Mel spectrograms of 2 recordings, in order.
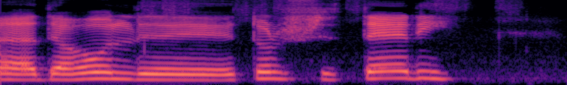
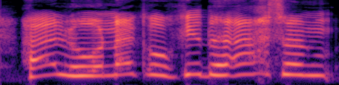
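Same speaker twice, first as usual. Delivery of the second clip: higher, talking through a laugh; 7 semitones higher than usual. Real, not acted. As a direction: let the laugh break into the words. Laughing while searching.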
